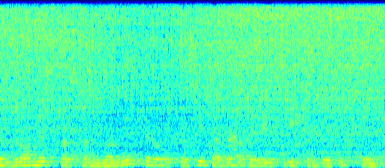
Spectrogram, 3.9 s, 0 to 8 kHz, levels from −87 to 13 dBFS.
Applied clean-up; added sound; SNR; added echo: none; Water tap, faucet; -3 dB; reverberation time 0.8 s.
